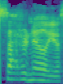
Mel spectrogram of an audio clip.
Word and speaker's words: Saturnalia: Early Romans celebrated Saturnalia around the solstice in honor of the god of agriculture. – You pronounced Saturnalia so perfectly.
